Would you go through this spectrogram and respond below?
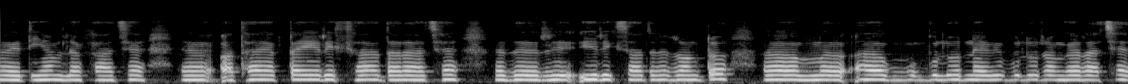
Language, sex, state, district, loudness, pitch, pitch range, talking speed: Bengali, female, West Bengal, Jalpaiguri, -14 LUFS, 210 Hz, 205-215 Hz, 130 wpm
